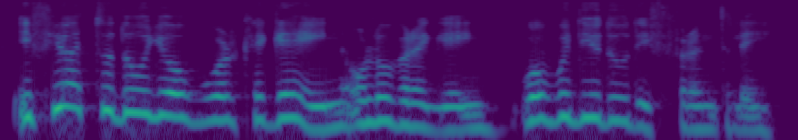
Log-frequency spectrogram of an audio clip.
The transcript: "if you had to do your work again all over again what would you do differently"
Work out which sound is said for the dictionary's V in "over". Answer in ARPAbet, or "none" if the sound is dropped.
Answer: V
